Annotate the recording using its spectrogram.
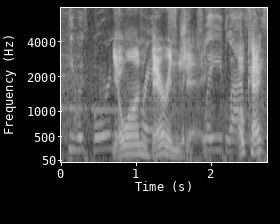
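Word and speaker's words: Joan Beringer: With the 17th pick in the 2025 NBA draft, the Minnesota Timberwolves select, Yoan Banji from Stressport, France, and the Olympia Club. Is that how you pronounce his name? Whoa. Yoan Baran, now we know how to pronounce his name.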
